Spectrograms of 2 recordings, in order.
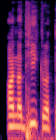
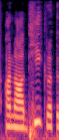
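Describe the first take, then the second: First: अनधिकृत with a short "na"; अनधिकृत, second a kept short; correct short a. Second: अनाधिकृत with a long "naa"; अनाधिकृत, second a held long; wrong long a. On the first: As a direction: say अनधिकृत as "ana-dhikrit". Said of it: "अनधिकृत होता है". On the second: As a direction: say अनाधिकृत as "anaa-dhikrit". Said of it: "अनाधिकृत नहीं होता". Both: Shown as a demonstration.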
